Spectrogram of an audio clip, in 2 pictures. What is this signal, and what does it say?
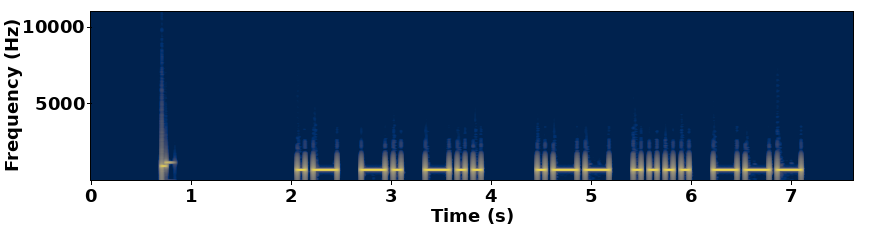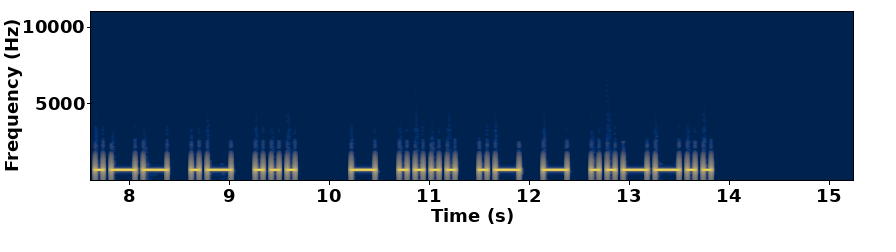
Morse code, heard as a keyed tone, about 15 wpm, 700 Hz. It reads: AND WHO WAS THAT?
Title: Sentences from Top 100 Words 15wpm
